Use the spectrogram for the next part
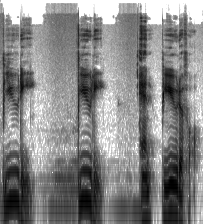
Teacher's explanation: the T in both of these words is pronounced like a fast D beauty Beauty and beautiful remember the second word is not beutyful · We see that T in both of these words is pronounced like a fast D.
